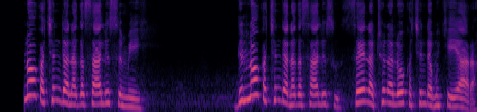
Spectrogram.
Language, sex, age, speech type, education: Hausa, female, 15-29, spontaneous, tertiary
